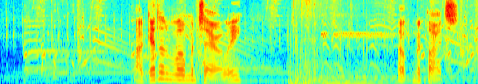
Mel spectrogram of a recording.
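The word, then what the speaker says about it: Mitite: Oh, mitees or mite. I'm not sure. Sirius pronounces it as mite.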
